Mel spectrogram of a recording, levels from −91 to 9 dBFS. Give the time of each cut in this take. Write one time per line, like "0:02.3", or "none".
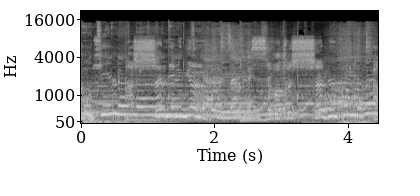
none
